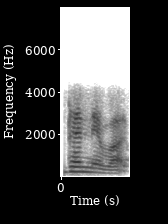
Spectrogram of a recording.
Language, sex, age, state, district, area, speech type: Hindi, female, 18-30, Rajasthan, Jaipur, urban, conversation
